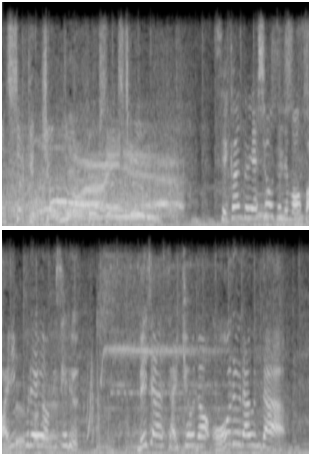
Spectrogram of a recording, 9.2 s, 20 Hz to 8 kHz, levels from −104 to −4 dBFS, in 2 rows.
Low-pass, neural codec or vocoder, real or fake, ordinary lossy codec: 7.2 kHz; none; real; Opus, 64 kbps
